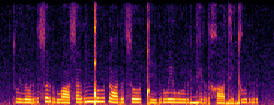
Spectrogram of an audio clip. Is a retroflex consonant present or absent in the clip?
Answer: absent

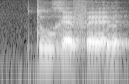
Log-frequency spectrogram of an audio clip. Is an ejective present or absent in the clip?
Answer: absent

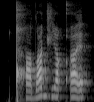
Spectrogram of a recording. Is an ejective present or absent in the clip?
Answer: present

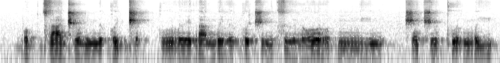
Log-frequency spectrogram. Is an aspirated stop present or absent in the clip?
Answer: absent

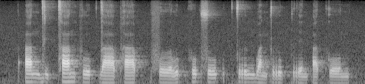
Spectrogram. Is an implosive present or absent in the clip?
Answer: absent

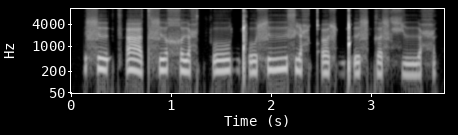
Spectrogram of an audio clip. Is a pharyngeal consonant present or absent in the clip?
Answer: present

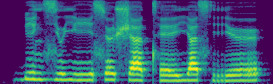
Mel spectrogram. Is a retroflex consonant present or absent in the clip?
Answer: absent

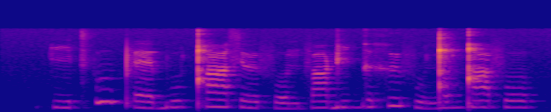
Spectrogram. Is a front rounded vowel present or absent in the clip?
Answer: present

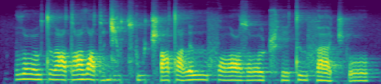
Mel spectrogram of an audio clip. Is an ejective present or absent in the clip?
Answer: present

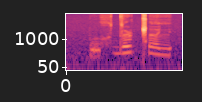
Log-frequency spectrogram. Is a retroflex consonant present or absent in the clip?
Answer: present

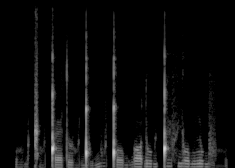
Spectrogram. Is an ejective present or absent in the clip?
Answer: absent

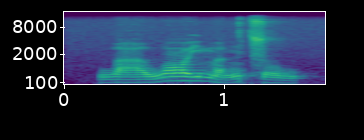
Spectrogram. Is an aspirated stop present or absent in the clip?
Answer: absent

